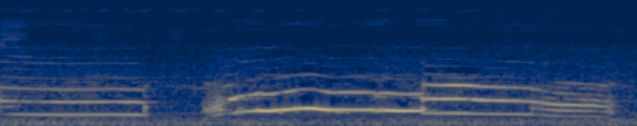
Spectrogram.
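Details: Siberian Husky singing along with an ice cream truck's jingle in the neighbourhood; a wavering, slightly rising howl rises between the truck's flat, stepped melody notes.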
